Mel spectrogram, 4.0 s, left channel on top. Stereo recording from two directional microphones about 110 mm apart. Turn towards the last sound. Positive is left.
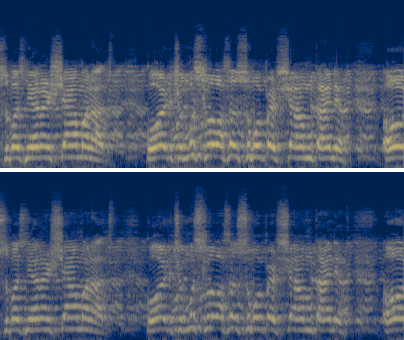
turn(degrees=-45)  # may be behind; listen again after turning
